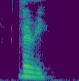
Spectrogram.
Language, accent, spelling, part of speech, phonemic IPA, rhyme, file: English, UK, very, adverb / adjective, /ˈvɛɹi/, -ɛɹi, En-uk-very.ogg
- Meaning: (adverb) 1. To a great extent or degree 2. Conforming to fact, reality or rule; true 3. Used to firmly establish that nothing else surpasses in some respect; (adjective) True, real, actual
